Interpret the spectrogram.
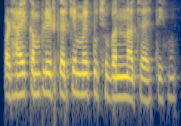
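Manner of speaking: ordinary talk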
